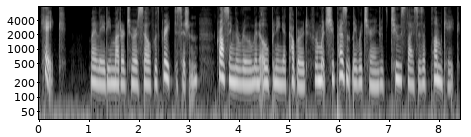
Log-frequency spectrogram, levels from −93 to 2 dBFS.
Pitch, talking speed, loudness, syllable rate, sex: 200 Hz, 190 wpm, -23 LUFS, 5.6 syllables/s, female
